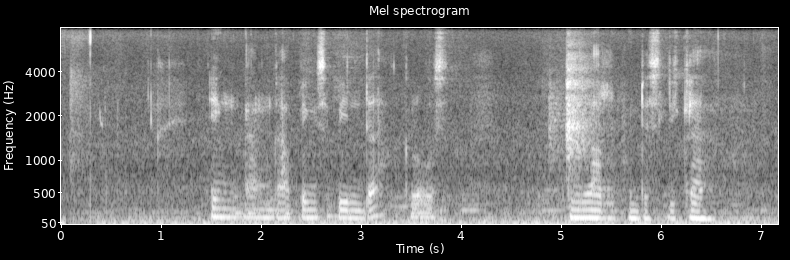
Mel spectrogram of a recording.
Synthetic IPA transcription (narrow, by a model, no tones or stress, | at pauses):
ʔɪŋkaŋkapɪŋsəpindahkəlo̰wʊ̰s | nlarb̥undə̤sliɡ̥a̤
